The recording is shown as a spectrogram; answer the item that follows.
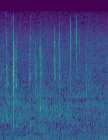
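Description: Small hard pearls clicking against each other in a cupped hand and on a mussel shell as they are picked out and handled: about eight quick, irregular clicks, the loudest about a quarter second in.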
